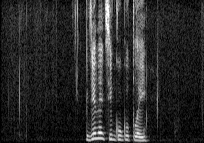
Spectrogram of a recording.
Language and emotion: Russian, positive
